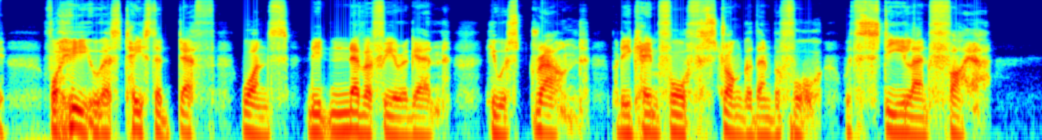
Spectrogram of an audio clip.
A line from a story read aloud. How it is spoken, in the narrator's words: said Aaron fiercely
